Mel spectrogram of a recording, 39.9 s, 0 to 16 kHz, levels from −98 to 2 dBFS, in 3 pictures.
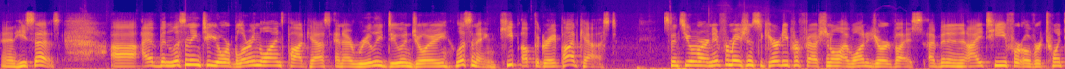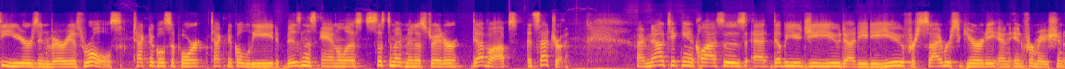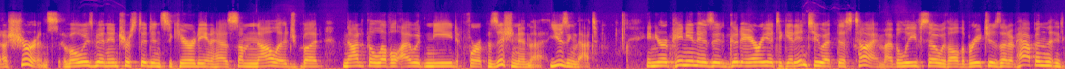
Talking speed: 175 wpm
